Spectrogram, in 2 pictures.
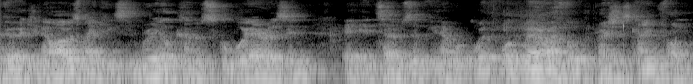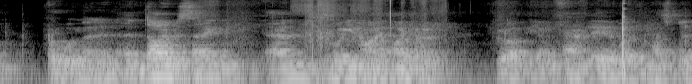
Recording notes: The first panel from the Darkside of Brighton held on the Old Ship Hotel on 28th October 2023.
